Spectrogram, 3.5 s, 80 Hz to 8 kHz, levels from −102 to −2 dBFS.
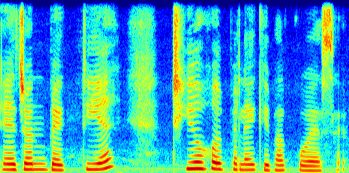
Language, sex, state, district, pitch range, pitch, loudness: Assamese, female, Assam, Kamrup Metropolitan, 235-275 Hz, 260 Hz, -15 LUFS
